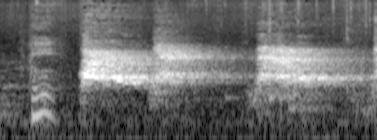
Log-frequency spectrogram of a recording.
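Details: Pet Shih Tzu barking in two long, harsh bursts about a second and a half apart, after a short spoken word from a woman at the start.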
